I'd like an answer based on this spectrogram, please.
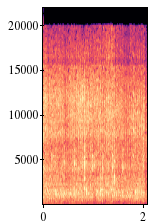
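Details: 1983 Mercedes W123 300TD, OM617 diesel, after mechanical lift pump rebuild and priming, warm from garage: even clatter settling straight into steady idle, no stumbling or misses; previously stalled from fuel pressure bleed-down, now healthy, no leaks.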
